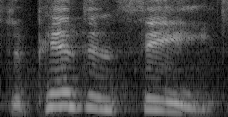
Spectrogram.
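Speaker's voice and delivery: ordinary talk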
